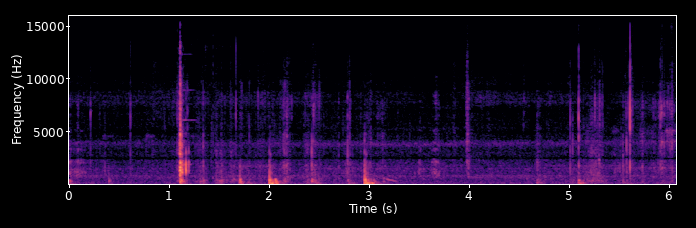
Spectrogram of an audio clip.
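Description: Metal snips cutting through the cured fiberglass-cloth overhang on the edge of a fiberglass seat: a series of separate sharp snaps and crunches, the loudest about one, two and three seconds in, then fainter cuts near the end.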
